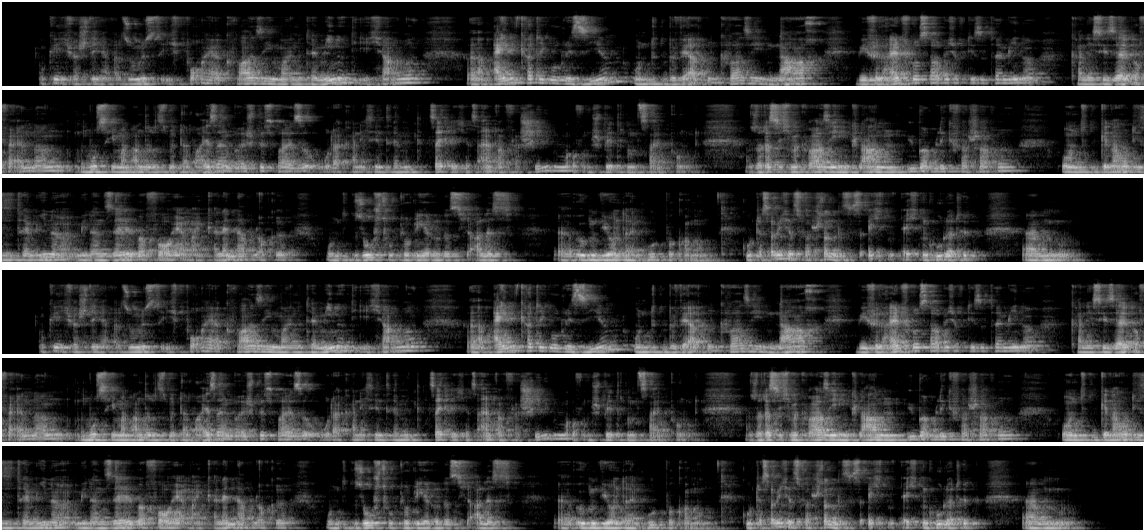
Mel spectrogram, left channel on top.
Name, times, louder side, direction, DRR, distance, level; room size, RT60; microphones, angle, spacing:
voice 1, 0.4-33.5, right 1 dB, 10° right, 2 dB, 2.9 m, -23 dB
16.5 x 10.0 x 4.5 m, 0.43 s
head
